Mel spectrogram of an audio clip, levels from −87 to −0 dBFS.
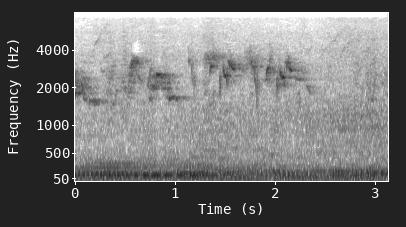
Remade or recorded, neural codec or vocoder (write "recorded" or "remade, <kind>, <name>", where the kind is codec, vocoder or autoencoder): recorded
